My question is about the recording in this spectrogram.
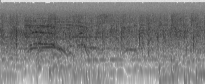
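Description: Music playing over a studio audience cheering and clapping.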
